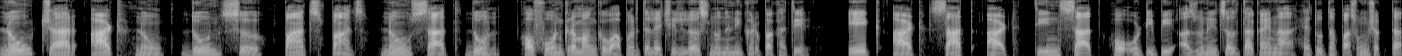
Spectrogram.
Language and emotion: Goan Konkani, neutral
